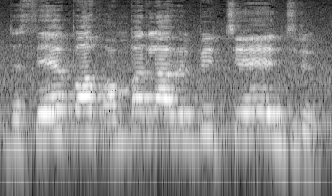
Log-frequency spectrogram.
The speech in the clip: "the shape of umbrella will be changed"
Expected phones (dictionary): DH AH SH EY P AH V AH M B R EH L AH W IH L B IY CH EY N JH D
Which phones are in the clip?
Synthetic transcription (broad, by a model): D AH S EY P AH F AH M B R L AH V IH L B IY CH EY N JH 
